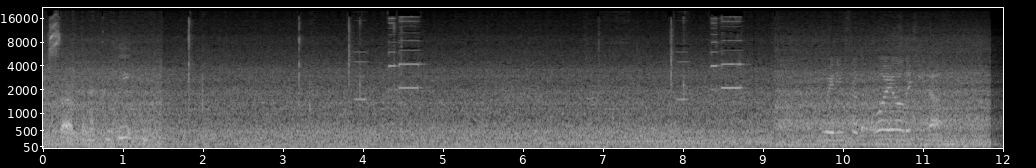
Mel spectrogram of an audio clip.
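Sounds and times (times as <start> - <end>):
air fryer fan humming: 0.0 - 12.0
short electronic beeps: 3.8 - 4.8, 7.9 - 8.8.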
